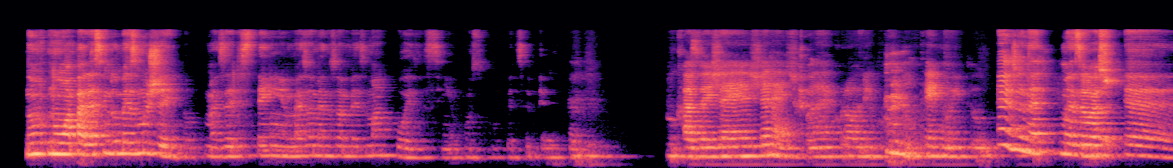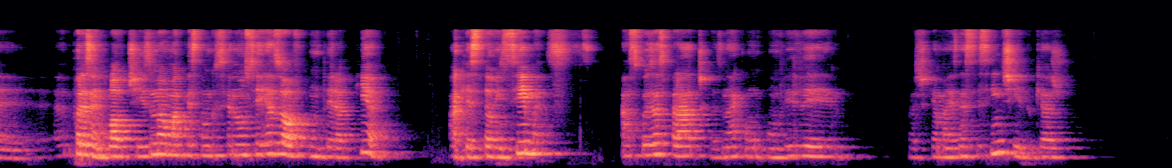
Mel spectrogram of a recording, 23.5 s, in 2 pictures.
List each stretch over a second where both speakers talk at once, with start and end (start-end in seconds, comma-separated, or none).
none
